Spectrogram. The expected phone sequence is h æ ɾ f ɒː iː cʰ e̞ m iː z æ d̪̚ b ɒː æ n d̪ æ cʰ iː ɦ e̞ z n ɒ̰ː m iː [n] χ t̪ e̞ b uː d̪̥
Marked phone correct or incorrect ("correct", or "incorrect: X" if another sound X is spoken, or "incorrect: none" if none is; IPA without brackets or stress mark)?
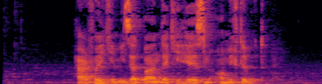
incorrect: none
